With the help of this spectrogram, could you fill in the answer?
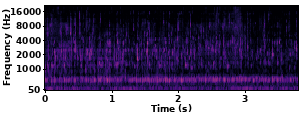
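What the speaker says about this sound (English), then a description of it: "you can hear the water running underneath the ice" Runoff water from a field trickles and gurgles under ice in a small stream, a faint, steady, continuous flow with no voices.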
